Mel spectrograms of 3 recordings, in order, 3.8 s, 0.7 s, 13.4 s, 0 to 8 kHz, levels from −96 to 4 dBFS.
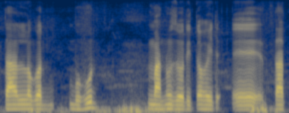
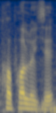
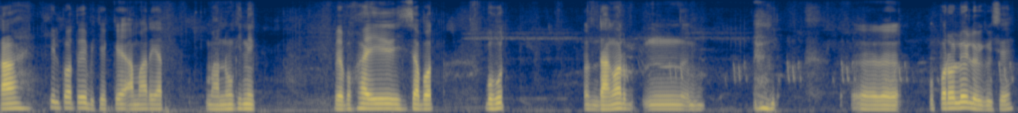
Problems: constant background noise, background conversations at intervals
